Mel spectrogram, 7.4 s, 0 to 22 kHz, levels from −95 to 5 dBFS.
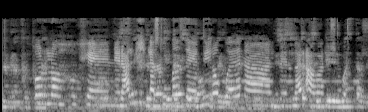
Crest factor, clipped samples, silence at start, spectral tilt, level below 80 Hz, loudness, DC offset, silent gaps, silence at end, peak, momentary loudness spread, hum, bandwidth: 16 dB; under 0.1%; 0.05 s; -4 dB/octave; -46 dBFS; -16 LUFS; under 0.1%; none; 0 s; 0 dBFS; 8 LU; none; 11.5 kHz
